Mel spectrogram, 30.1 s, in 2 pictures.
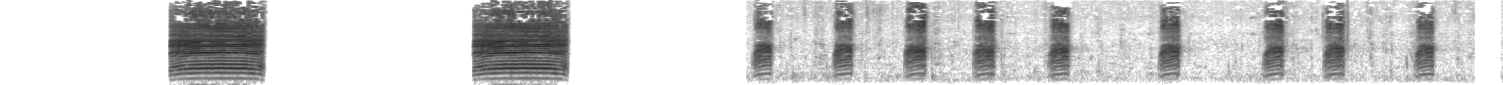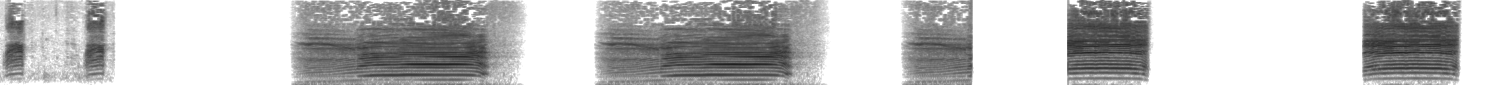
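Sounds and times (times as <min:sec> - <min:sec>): cow mooing: 0:01.7 - 0:02.7, 0:04.8 - 0:05.7, 0:18.0 - 0:20.0, 0:21.0 - 0:23.1, 0:24.1 - 0:24.8, 0:25.7 - 0:26.6, 0:28.7 - 0:29.6
duck quacking: 0:07.5 - 0:11.9, 0:12.6 - 0:16.2.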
